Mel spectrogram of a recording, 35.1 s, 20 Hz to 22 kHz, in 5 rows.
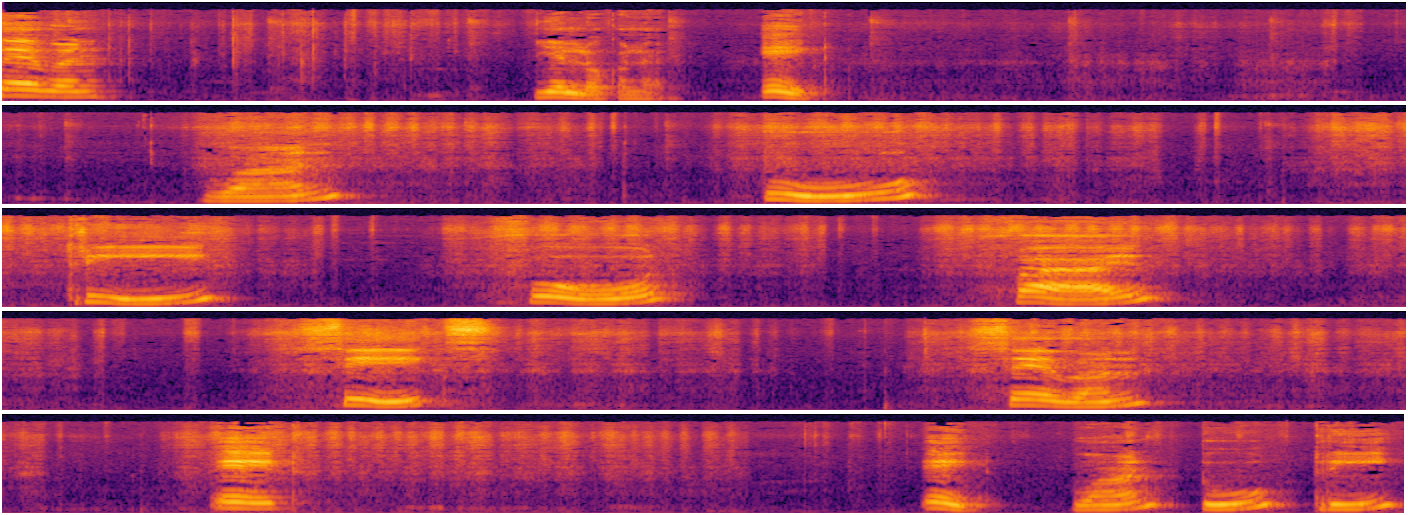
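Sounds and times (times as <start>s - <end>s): person speaking: 0.0s - 4.3s, 7.8s - 21.7s, 22.3s - 25.0s, 25.6s - 31.7s
pen scribbling on paper: 4.9s - 6.7s, 7.9s - 31.8s.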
